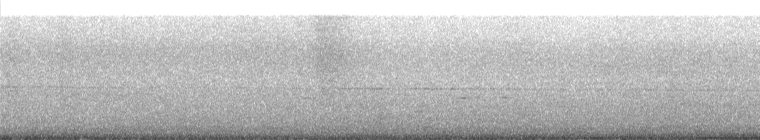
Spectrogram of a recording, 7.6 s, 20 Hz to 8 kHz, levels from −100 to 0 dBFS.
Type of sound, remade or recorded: recorded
